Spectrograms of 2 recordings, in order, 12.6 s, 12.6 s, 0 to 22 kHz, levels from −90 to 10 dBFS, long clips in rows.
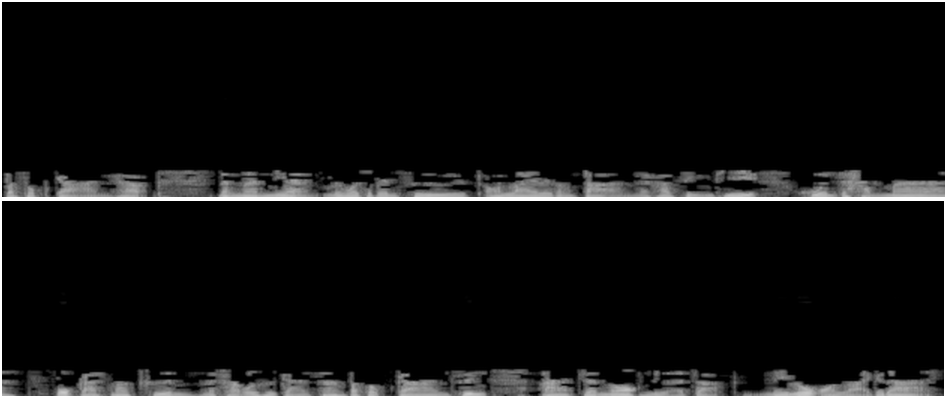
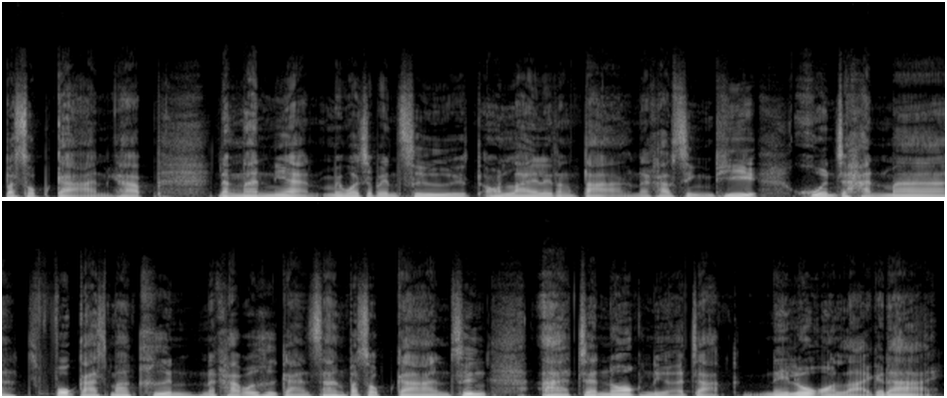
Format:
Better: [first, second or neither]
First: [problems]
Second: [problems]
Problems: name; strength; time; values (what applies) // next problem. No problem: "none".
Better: second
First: garbled, watery; badly; nothing above 3 kHz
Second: none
